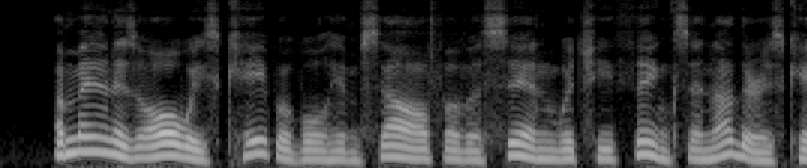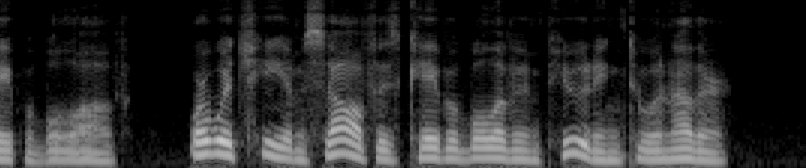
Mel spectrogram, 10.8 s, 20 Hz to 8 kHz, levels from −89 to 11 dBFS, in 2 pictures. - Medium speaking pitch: No, low, 130 Hz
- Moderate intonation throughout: No, wide, 5.8 semitones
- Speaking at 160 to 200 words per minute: No, average, 145 wpm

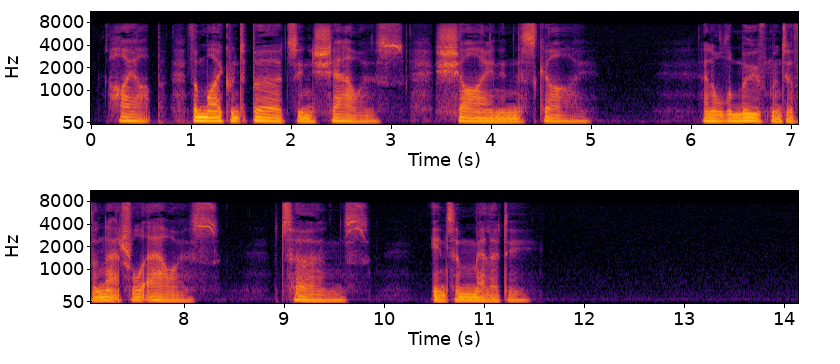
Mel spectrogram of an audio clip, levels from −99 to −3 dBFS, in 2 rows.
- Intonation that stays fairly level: Yes, narrow, 2.1 semitones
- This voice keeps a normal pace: No, slow, 95 wpm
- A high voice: No, very low, 85 Hz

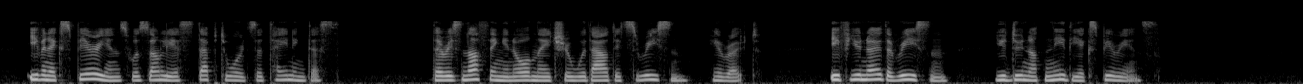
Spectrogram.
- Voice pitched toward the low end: No, high, 195 Hz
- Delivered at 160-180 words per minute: No, average, 145 wpm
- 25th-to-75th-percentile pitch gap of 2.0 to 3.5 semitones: Yes, narrow, 2.5 semitones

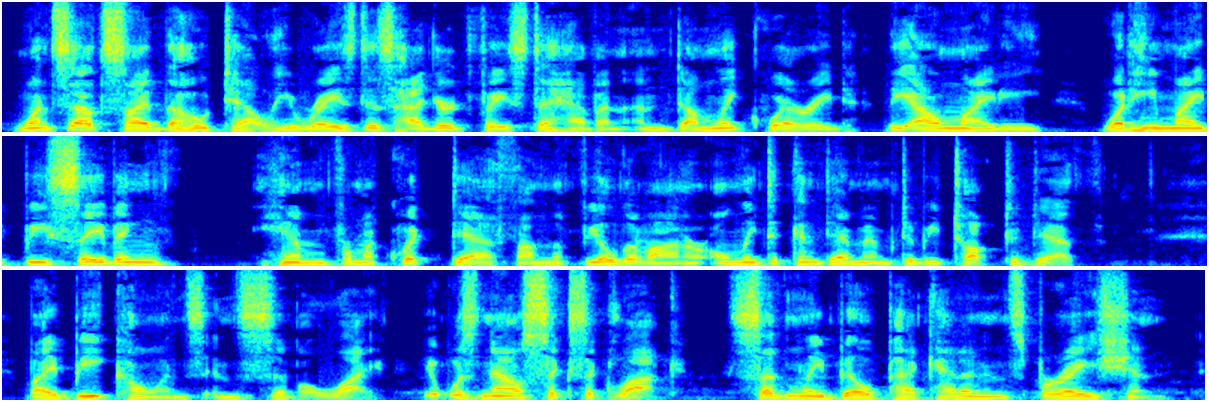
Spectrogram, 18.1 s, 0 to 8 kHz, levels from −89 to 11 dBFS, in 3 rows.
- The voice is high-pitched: No, low, 135 Hz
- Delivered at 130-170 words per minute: No, average, 185 wpm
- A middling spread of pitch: No, narrow, 2.0 semitones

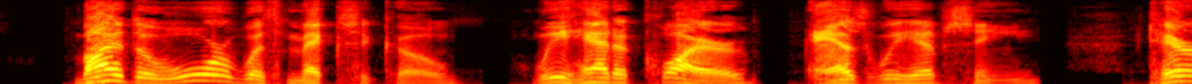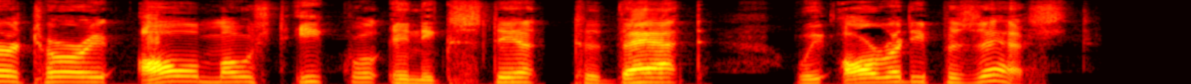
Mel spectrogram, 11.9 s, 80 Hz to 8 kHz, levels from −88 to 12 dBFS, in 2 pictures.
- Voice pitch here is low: No, medium, 155 Hz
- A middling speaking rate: No, slow, 110 wpm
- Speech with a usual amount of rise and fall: Yes, average, 4.7 semitones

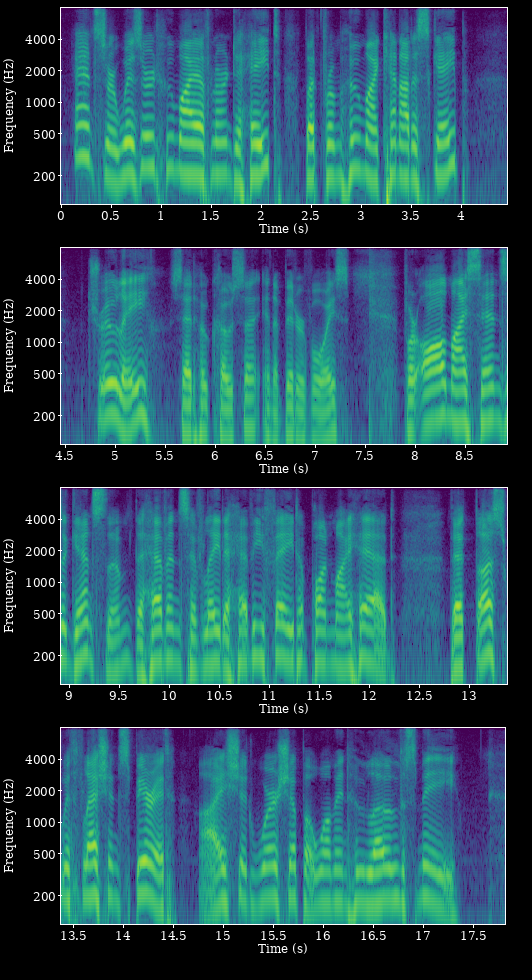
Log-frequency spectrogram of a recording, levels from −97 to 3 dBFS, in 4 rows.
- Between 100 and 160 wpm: No, average, 170 wpm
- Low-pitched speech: No, medium, 180 Hz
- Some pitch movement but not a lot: Yes, average, 3.7 semitones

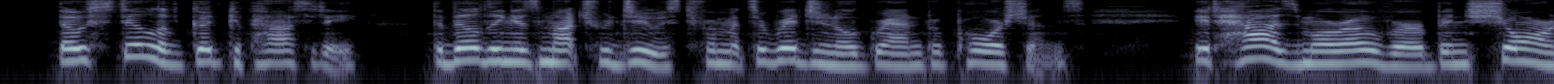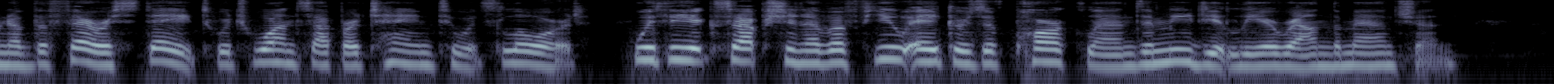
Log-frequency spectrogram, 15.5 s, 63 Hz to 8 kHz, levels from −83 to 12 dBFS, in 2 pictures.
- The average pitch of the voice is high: Yes, high, 210 Hz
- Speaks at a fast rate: No, average, 170 wpm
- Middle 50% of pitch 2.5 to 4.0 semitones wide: Yes, average, 3.6 semitones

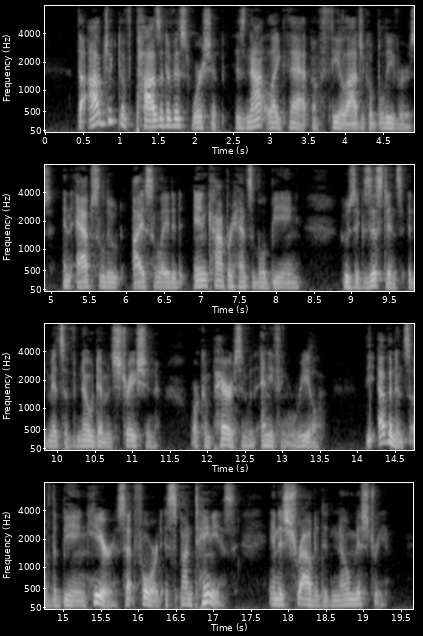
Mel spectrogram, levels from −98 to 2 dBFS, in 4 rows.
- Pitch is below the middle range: Yes, low, 115 Hz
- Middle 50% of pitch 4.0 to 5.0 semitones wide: No, average, 3.1 semitones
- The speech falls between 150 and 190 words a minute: No, slow, 135 wpm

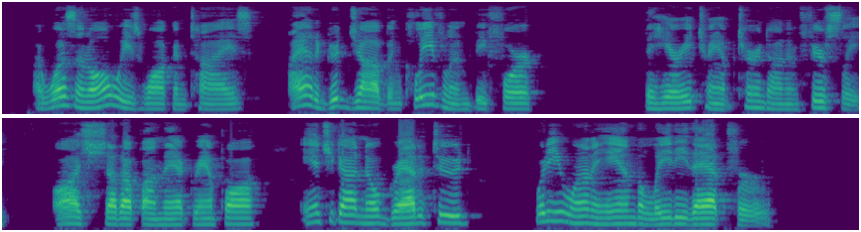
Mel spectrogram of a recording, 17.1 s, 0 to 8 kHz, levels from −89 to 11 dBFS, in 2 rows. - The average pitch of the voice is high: No, medium, 165 Hz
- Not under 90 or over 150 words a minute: Yes, average, 145 wpm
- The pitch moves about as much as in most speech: Yes, average, 3.9 semitones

